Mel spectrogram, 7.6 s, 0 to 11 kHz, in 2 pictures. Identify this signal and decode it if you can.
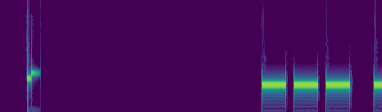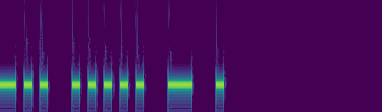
Morse code, heard as a keyed tone, about 16 wpm, 700 Hz. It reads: OD5TE
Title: DXCC-100 Call Signs - 5 Characters - Repeated 2x - 15wpm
